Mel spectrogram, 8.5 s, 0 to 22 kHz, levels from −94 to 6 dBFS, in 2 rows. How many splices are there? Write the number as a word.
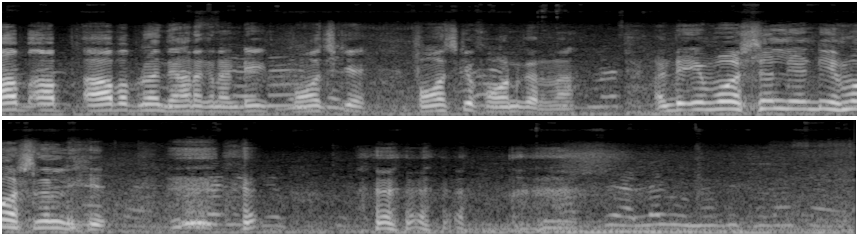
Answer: one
